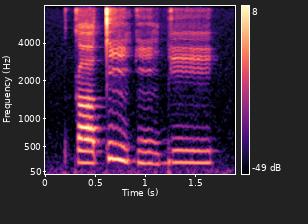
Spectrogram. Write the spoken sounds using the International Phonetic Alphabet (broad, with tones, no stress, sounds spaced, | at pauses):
k a˨ t ĩ˦˨ k ĩ˨ ɡ͡b iː˦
